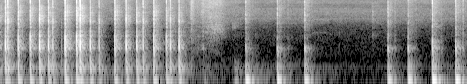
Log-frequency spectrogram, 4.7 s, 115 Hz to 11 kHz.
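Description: Fingertips tap and knock on the squares of an open, flat, thin wooden folding chess board in green and cream. A quick run of light, dry taps with a mid-range click gives way, after a brief soft scuff, to slower, deeper knocks with a low thump, about 22 short hits in all that die away almost instantly.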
